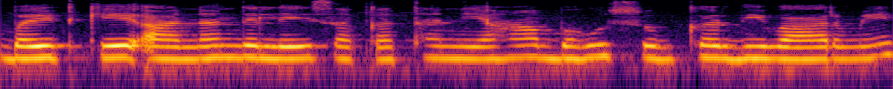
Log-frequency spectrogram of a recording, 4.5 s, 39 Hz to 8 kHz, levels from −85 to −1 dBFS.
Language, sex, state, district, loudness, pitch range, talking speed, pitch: Chhattisgarhi, female, Chhattisgarh, Rajnandgaon, -16 LUFS, 245-260 Hz, 150 wpm, 255 Hz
